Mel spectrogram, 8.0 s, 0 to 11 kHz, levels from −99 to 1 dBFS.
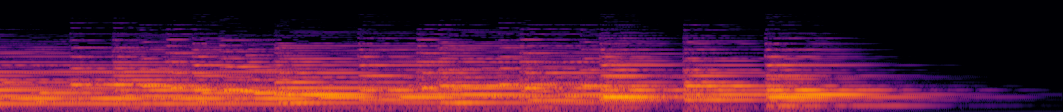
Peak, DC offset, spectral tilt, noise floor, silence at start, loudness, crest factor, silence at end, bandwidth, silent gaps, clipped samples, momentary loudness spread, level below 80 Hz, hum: -14 dBFS; under 0.1%; -10 dB/octave; -75 dBFS; 0 s; -30 LUFS; 16 dB; 1.05 s; 4.8 kHz; none; under 0.1%; 6 LU; -62 dBFS; none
